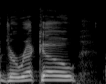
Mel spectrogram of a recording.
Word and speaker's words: derecho: The severe weather threat included the potential of again, is it pronounced derecho, derecho? – That's good.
